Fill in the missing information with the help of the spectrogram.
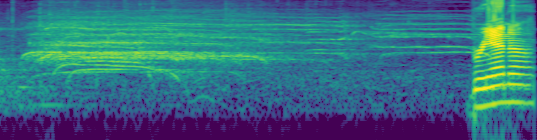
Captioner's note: audience members cheer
